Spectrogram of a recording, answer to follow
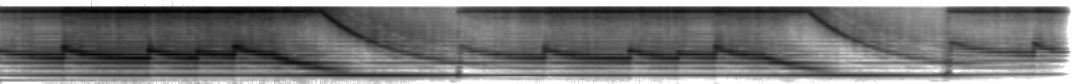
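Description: Experimental synthesizer music: a sustained droning chord under short changing notes, with a high tone sweeping steadily downward twice, about three and eight seconds in.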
